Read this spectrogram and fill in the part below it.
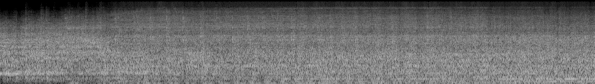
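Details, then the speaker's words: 1981 Chevy Camaro running for the first time after years of sitting: a harsh, steady hiss and rough whirring over a weak low rumble. The owner says a pulley sounded awful; the cause is unknown and not confirmed. "That pulley sounded awful. But yeah, that pulley sounded awful."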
